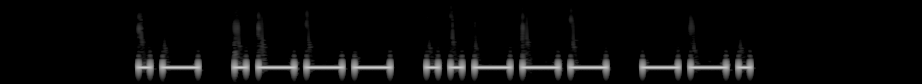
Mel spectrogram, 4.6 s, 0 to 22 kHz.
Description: Morse code, heard as a keyed tone, about 20 wpm, 700 Hz. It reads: AJ2G
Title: USA Call Signs - 4 Characters - Repeated 2x - 20wpm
